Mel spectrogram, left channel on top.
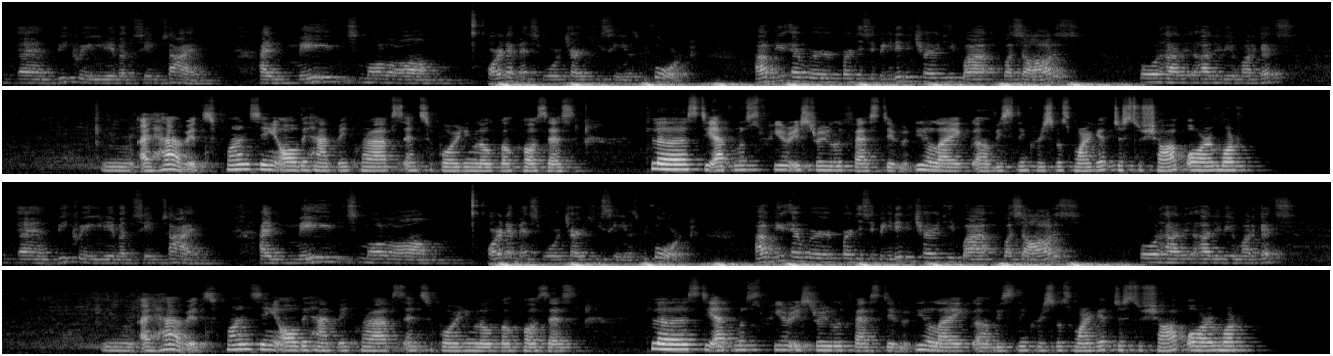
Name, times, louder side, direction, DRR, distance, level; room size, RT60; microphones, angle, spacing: voice 1, 0.0-4.6 4.9-6.8 7.5-10.8 11.4-14.7, equal, 20° right, 0 dB, 5.3 m, -34 dB
sound 1, 4.9-11.3, equal, 90° right, 2.4 m, -22 dB
voice 2, 14.3-19.2 19.8-25.7, left 2 dB, 55° left, 6 dB, 1.8 m, -23 dB
17.0 x 8.4 x 7.4 m, 0.43 s
head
